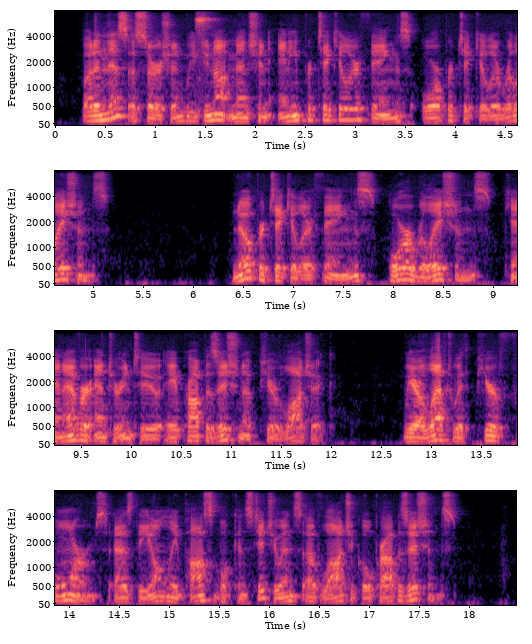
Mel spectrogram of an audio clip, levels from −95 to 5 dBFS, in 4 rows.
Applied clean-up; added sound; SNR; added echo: neural mask model Resemble Enhance denoiser.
